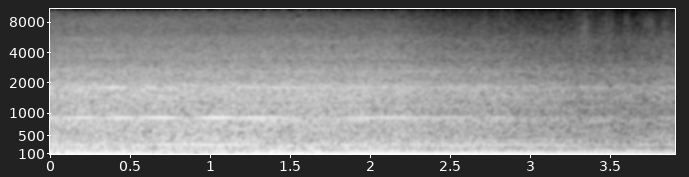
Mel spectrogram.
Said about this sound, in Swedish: går in i den gamla vattenkraftstationen som är igång och brummar rejält än idag.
